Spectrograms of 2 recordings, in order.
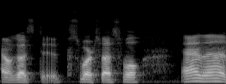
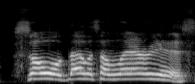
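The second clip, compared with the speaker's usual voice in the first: high, loud drawn-out holler; shouting dad; 13 semitones higher, 7 dB louder, slower than usual. Acted. Dad yells to son from stands, gleeful shout. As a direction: holler it slowly across a stadium.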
